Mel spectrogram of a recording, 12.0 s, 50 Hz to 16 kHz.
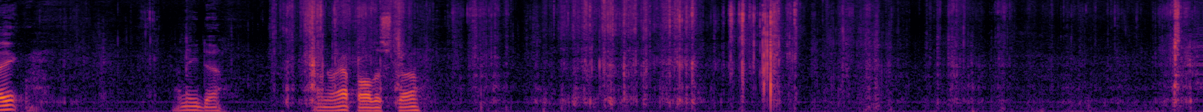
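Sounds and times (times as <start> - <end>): packaging crinkling and tearing: 2.6 - 12.0.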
